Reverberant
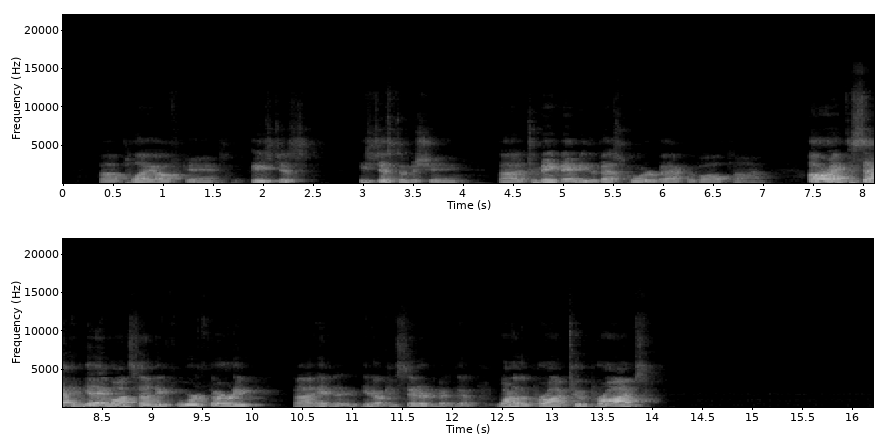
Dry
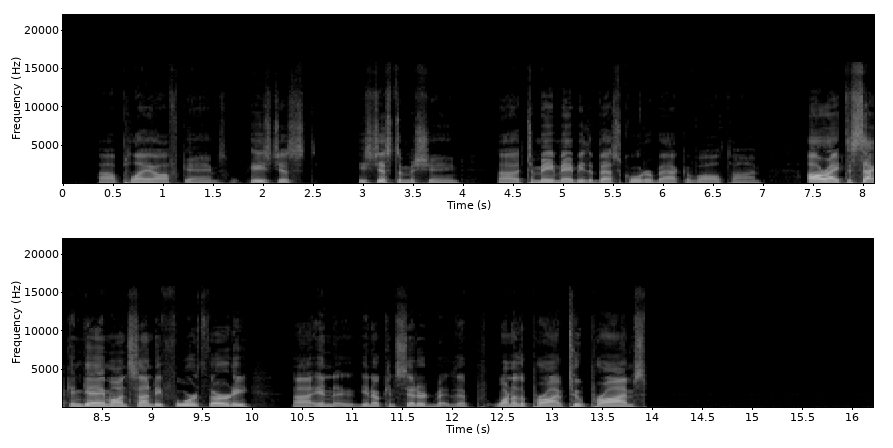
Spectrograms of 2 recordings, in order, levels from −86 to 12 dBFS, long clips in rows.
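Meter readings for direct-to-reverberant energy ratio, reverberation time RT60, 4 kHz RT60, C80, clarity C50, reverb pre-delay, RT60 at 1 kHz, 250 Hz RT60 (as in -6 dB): -6.0 dB, 0.45 s, 0.55 s, 9.5 dB, 4.5 dB, 14 ms, 0.50 s, 0.35 s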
